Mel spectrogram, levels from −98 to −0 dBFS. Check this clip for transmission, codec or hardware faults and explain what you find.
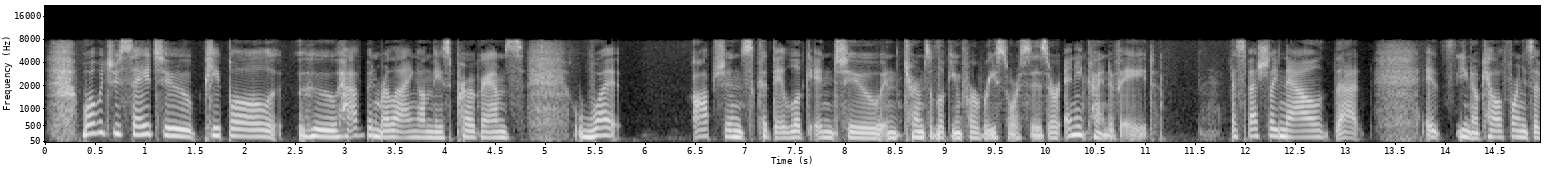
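Two faults run through the whole speech clip: gain pumping and Bluetooth LC3 compression.

Gain pumping is present from start to finish. The gain swings by around 20 dB, so loud and soft passages sit squashed together. The likely cause is microphone gain set far too high, with a fast limiter clamping it on each peak. On the waveform, peaks look flattened to one level.

Bluetooth LC3 compression also affects the entire clip. The codec damage is plainly audible: speech carries a breathy, grainy edge because much of the upper spectrum has been discarded and refilled with noise. On a spectrogram, the upper band up to the call path's 8 kHz limit looks smeared and blocky, with a coarse frame-by-frame texture. That pattern points to a likely LC3 stream around 48 kbps using 10 ms frames.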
